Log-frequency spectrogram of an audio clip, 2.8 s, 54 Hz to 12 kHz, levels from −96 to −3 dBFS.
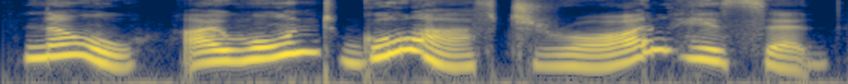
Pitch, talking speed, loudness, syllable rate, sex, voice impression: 270 Hz, 170 wpm, -16 LUFS, 3.7 syllables/s, female, feminine, slightly young, cute, slightly refreshing, friendly, slightly kind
